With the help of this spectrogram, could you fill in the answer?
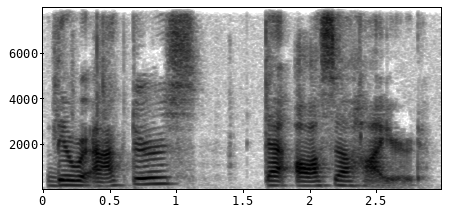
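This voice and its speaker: A young woman rants through a book plot in a loose, casual way. She swears freely and fills her sentences with "like." Her voice sits at an ordinary middle pitch for a woman. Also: takes it slowly, creaky. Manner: profane, filler-heavy storytelling. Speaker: book vlogger.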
